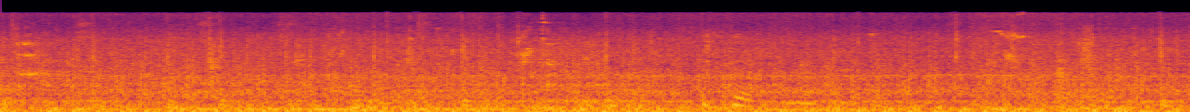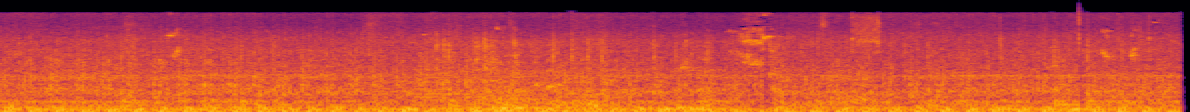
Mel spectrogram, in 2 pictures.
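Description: A tractor's diesel engine chugs steadily close by.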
